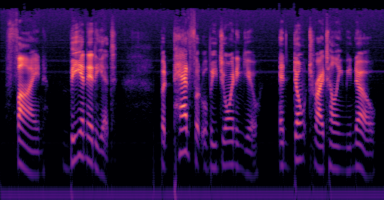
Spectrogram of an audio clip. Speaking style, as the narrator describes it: he let out something between a sigh and a growl, and said firmly

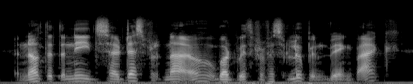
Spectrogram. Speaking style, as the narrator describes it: said Terry Boot

